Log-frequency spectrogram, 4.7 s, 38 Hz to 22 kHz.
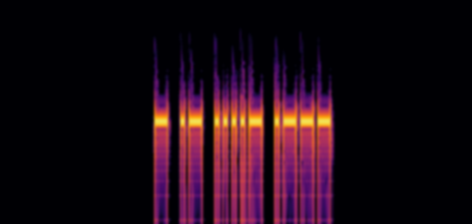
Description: Morse code, heard as a keyed tone, about 28 wpm, 700 Hz. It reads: TA4J
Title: DXCC-100 Call Signs - 4 Characters - 28wpm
